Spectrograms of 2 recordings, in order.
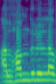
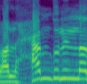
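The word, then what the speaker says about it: الحمد لله: আলহামদুলিল্লাহ ভালো আছে। তো আলহামদুলিল্লাহ না বলে সে বলেছে আলহামদুলিল্লাহ। তো যে হায়ের উচ্চারণ পরিবর্তন হয়ে গেছে, এই কারণে অর্থ পরিবর্তন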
